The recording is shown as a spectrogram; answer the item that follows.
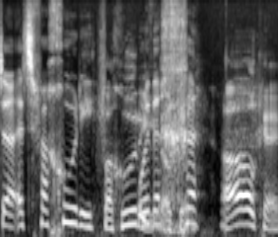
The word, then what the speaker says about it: Fakhoury: How do you pronounce it? I always butcher my guest's name. No, you're fine. It's Fakhoury.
